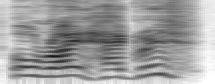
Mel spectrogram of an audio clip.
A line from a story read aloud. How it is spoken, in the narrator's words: he panted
